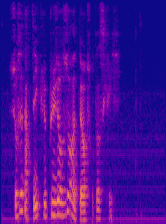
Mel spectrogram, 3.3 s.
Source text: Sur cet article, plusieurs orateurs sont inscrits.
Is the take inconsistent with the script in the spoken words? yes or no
no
